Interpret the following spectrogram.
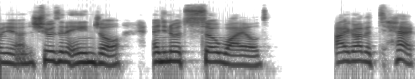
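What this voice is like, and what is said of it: Usual voice. Nothing is said of it.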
